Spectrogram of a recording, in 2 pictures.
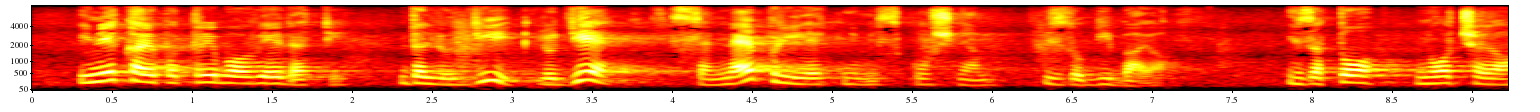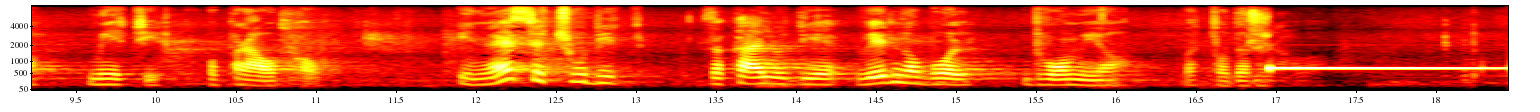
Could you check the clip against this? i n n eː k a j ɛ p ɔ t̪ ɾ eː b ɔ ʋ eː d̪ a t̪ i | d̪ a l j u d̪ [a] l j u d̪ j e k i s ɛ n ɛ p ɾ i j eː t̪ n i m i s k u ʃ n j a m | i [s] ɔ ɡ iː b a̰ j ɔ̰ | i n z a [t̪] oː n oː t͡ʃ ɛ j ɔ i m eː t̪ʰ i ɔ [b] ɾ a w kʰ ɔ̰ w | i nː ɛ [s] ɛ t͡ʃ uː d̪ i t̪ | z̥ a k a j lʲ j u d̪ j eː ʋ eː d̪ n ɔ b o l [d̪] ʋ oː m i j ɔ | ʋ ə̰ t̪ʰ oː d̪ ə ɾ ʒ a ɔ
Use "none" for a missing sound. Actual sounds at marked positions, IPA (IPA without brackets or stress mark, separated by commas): i, z, t̪, p, s, d̪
